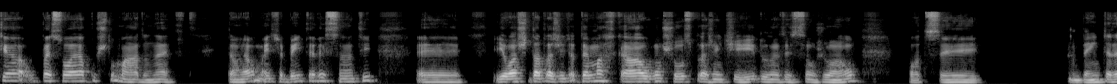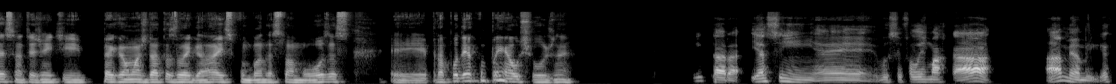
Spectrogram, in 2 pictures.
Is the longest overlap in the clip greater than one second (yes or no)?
no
